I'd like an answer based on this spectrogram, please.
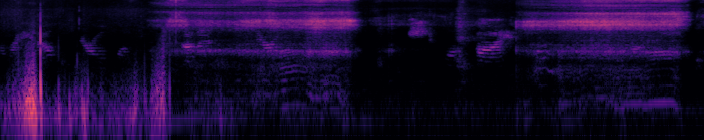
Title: Snoring Dad during online school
